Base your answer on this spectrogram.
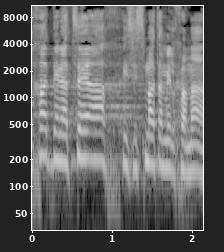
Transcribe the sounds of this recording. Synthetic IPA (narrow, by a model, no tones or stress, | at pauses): χat̪nenat͡seaχisismathamilχama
